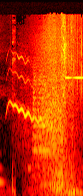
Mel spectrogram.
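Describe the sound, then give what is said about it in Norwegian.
A single bright clink of glass against glass, its high ringing tone wavering as it fades over about a second, followed by a soft wash of background noise. “Og en liten kling-kling-klang. Ja, for jeg likte den lyden.”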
